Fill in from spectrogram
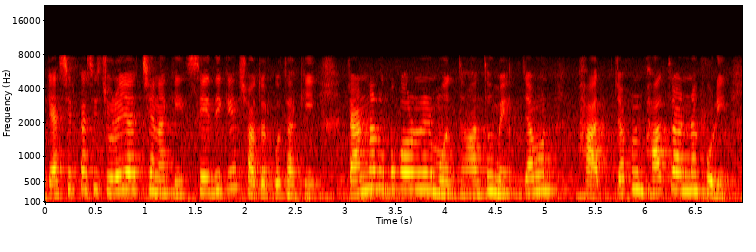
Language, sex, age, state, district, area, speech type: Bengali, female, 18-30, West Bengal, Paschim Medinipur, rural, spontaneous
